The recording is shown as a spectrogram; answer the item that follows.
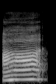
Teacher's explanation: ah is an open vowel at the bottom of the vowel progression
